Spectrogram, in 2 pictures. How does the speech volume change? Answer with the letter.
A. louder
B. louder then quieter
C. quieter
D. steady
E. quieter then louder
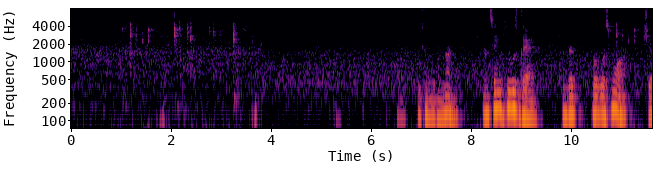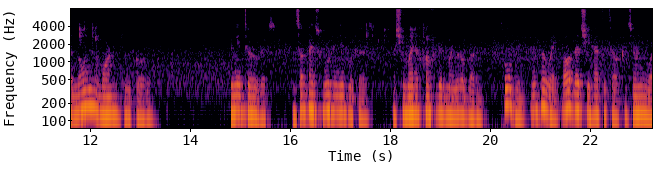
D.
